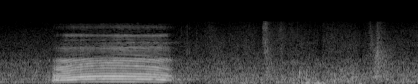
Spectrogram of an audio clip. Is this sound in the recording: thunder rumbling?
no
